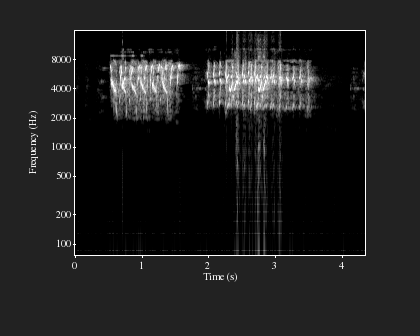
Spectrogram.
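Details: Lovebird giving two long runs of fast, shrill, rasping chatter, the second with soft rustling clicks beneath it, and a short sharp note at the very end.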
